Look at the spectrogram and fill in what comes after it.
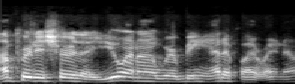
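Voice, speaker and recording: A man speaks at medium pitch in a Puerto Rican accent. His pace is moderate. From Puerto Rico. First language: Spanish. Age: 40s. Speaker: musician. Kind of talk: casual chat. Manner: animated.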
